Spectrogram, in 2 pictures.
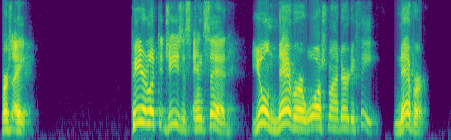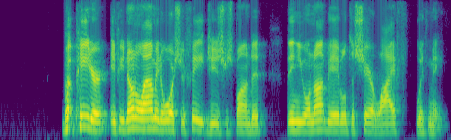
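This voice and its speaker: A man's voice: fairly high pitch, moderate pace. A man teaching a Bible passage verse by verse, reading it from several translations and musing on it in a conversational way.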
